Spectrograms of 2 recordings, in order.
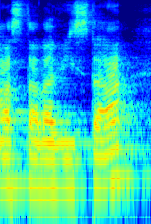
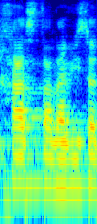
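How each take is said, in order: First: The initial h of hasta is silent. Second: The initial h of hasta is pronounced. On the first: The speaker calls it right. "tylko hasta la vista" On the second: The speaker calls it wrong. "nie mówisz hasta la vista"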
